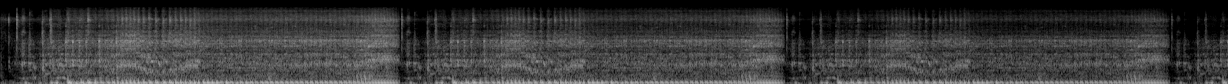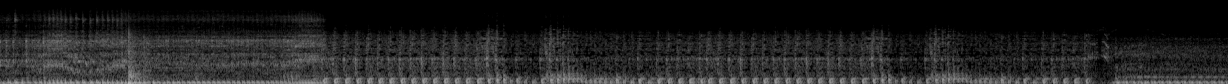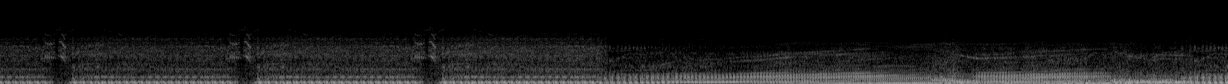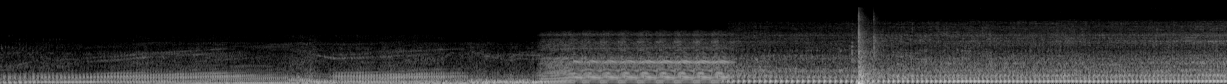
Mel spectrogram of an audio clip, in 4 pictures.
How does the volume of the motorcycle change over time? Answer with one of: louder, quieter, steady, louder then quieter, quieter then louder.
quieter then louder.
